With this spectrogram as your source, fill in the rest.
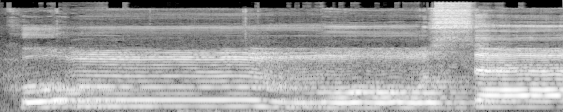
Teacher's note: Di sini huruf mim, maka hukumnya idgham mislan syafawi, maka tak boleh kita baca dengan izhar, maka kita mesti membacanya dengan idgham, masukkan dalam mim satu harakat, dua harakat panjang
